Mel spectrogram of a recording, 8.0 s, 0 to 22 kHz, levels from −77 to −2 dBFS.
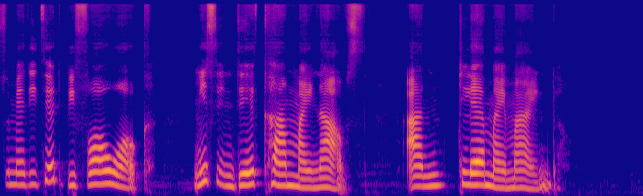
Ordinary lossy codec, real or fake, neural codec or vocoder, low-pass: none; fake; autoencoder, 48 kHz, 128 numbers a frame, DAC-VAE, trained on Japanese speech; none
